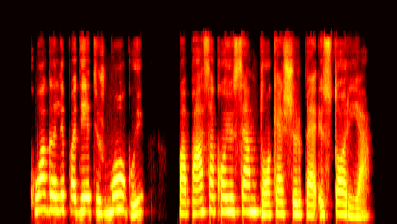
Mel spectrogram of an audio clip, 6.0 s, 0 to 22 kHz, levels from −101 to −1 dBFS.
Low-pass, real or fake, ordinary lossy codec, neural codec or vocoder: 10.8 kHz; real; Opus, 32 kbps; none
